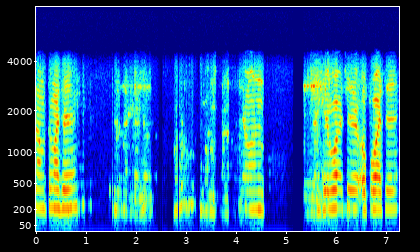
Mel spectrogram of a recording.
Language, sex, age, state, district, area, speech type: Bengali, male, 45-60, West Bengal, Uttar Dinajpur, urban, conversation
